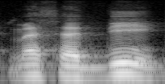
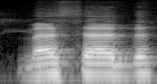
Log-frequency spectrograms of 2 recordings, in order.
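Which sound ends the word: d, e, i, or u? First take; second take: i; d. First: The word ends in a full i vowel. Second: The word ends in a strong bounced d. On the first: The speaker calls it wrong. "şekline benzetmeden" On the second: The speaker calls it right. "dilimi sadece dal harfinden geri çekiyorum ve kuvvetli bir sesin çıkmasını sağlıyorum"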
